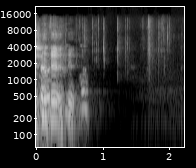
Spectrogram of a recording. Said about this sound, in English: I like almost want to crumple it up. I will keep it. Yeah. Crumple it into a ball. Just like get rid of all the stickiness. Yeah, there you go.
